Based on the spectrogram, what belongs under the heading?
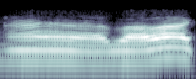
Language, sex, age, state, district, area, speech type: Bengali, male, 18-30, West Bengal, Howrah, urban, conversation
